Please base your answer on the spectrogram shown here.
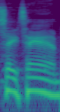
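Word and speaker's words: seitan: It's pronounced satan, but it's I call it Satan.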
